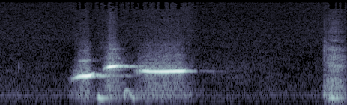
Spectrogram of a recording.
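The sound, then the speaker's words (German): A clear whistle from something flying through a park at night from tree to tree: two quick rising chirps followed by a longer steady tone lasting about half a second, then silence and a faint brief rustle at the end. “Da, da fliegt was durch den Park, von Baum zu Baum, von Busch zu Busch und pfeift.”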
